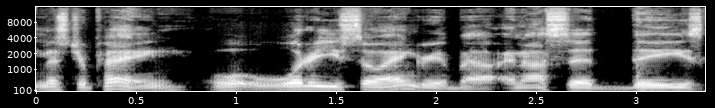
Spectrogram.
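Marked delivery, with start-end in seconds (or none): 0.0-2.4 put-on easy, unruffled British accent. Retelling a conversation, quoting the man who spoke to him, in a cool British accent. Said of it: "with this cool British accent".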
